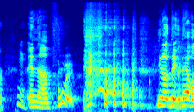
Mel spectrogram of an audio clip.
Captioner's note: laughs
